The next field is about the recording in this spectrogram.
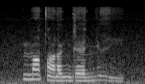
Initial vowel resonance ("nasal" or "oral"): nasal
